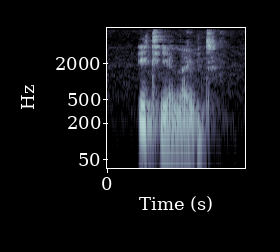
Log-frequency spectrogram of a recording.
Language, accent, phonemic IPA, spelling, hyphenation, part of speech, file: English, Southern England, /ˈiːti.əleɪt/, etiolate, eti‧o‧late, verb / adjective, LL-Q1860 (eng)-etiolate.wav
- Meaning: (verb) 1. To make pale through lack of light, especially of a plant 2. To make pale and sickly-looking 3. To become pale or blanched; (adjective) etiolated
